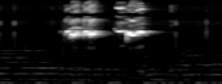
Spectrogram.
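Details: Green leafbird, a two-month-old bird already singing, used to prompt birds that rarely sing: two short, bright, high chirps about half a second apart, each slightly buzzy, over a faint low hum.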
